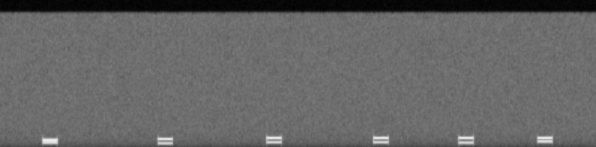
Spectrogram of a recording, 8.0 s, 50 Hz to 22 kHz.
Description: DTMF, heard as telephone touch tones, dialled by hand, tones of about 200 ms. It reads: 4 2 9 9 6 #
